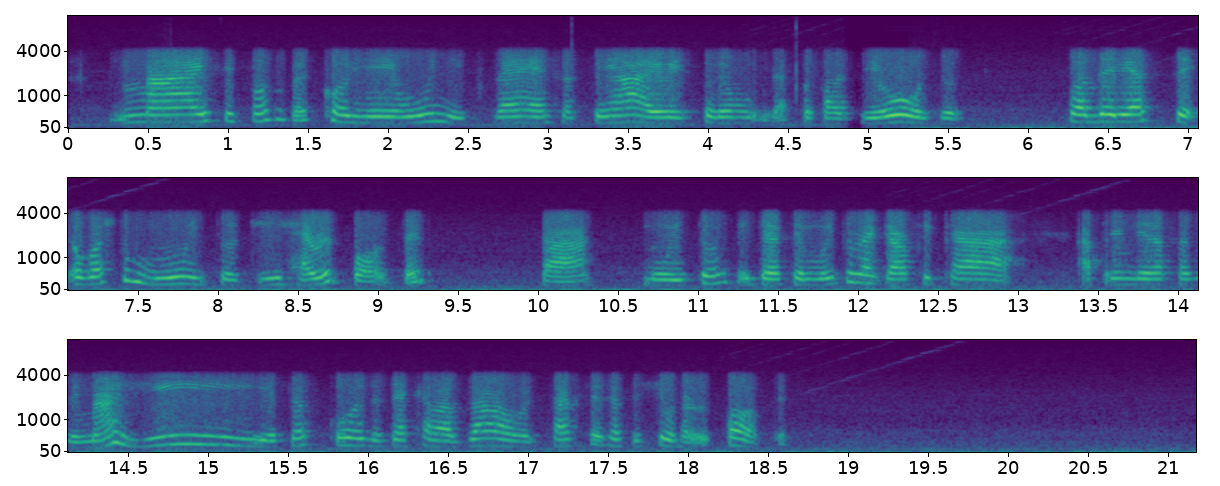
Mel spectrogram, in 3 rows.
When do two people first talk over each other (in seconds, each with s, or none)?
none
